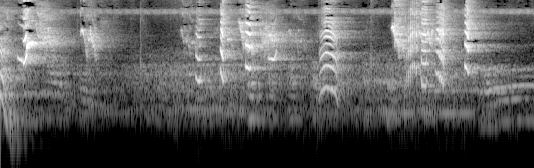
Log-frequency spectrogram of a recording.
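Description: A pet bird named Mayil lets out a run of sharp squawks and high chirps, close and loud, in short bursts with brief gaps between them.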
